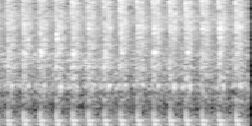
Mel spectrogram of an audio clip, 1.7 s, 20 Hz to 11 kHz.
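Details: Honda XL 500R single, first start after standing about 2–4 years, running with steady, even thumping at roughly nine or ten beats a second, no misses or rattles; normal running.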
